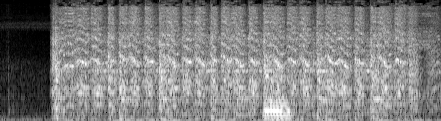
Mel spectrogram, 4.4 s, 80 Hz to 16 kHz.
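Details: 2001 Chevy Suburban starter spins steadily several seconds but engine never catches; fuel pump harness shows about 12 V on prime, 9 V cranking, ground being tested; bad fuel pump.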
